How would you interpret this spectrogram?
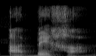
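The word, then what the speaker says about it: abeja: c'est une abeille et ça se prononce vous répétez après moi on a à bérat nous répéter encore ona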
